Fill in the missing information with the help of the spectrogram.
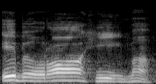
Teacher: ابراہیم میں با ساکن ہوگا لیکن با حرف قلقلہ ہے تو آواز لوٹتی ہوئی محسوس ہونی چاہیے، ابراہیم نہیں، ابراہیم۔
